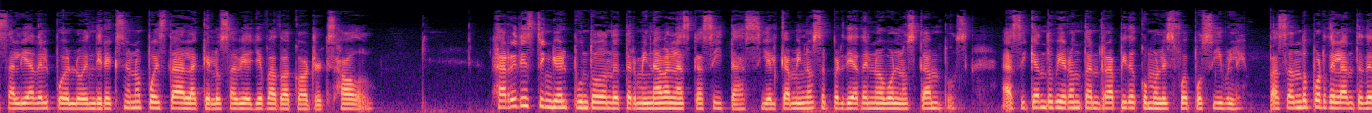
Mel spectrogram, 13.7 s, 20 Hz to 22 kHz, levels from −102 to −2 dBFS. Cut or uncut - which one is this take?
uncut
